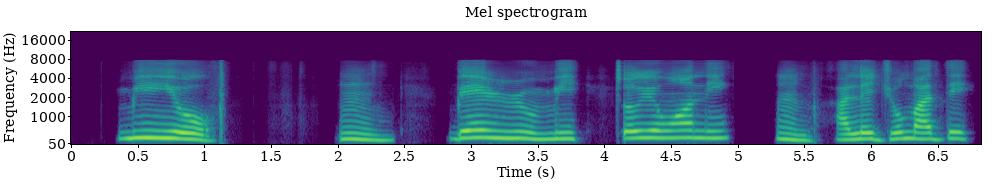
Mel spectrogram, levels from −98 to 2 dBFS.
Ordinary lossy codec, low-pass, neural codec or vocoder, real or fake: none; none; codec, 16 kHz, 0.7 kbps, FocalCodec; fake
